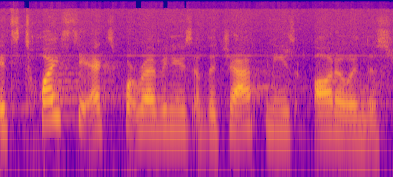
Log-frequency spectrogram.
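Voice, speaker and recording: A normal speaking voice carries lively intonation. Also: woman. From South Korea, raised in US from age seven. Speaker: novelist. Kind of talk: onstage author conversation. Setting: stage with large audience.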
